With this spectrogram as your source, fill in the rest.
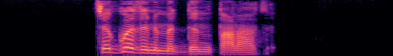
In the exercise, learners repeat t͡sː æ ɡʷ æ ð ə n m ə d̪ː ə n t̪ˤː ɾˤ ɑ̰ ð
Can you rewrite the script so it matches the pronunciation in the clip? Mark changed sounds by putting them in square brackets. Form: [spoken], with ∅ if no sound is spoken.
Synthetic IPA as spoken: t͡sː æ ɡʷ æ ð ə n m ə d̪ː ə n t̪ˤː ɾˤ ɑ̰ ð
